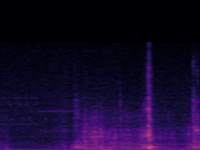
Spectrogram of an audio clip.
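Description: Fingers pushing yarn wraps down on the plastic pegs of a double knit loom: a soft rustle of yarn against plastic, with one sharp click about one and a half seconds in.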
